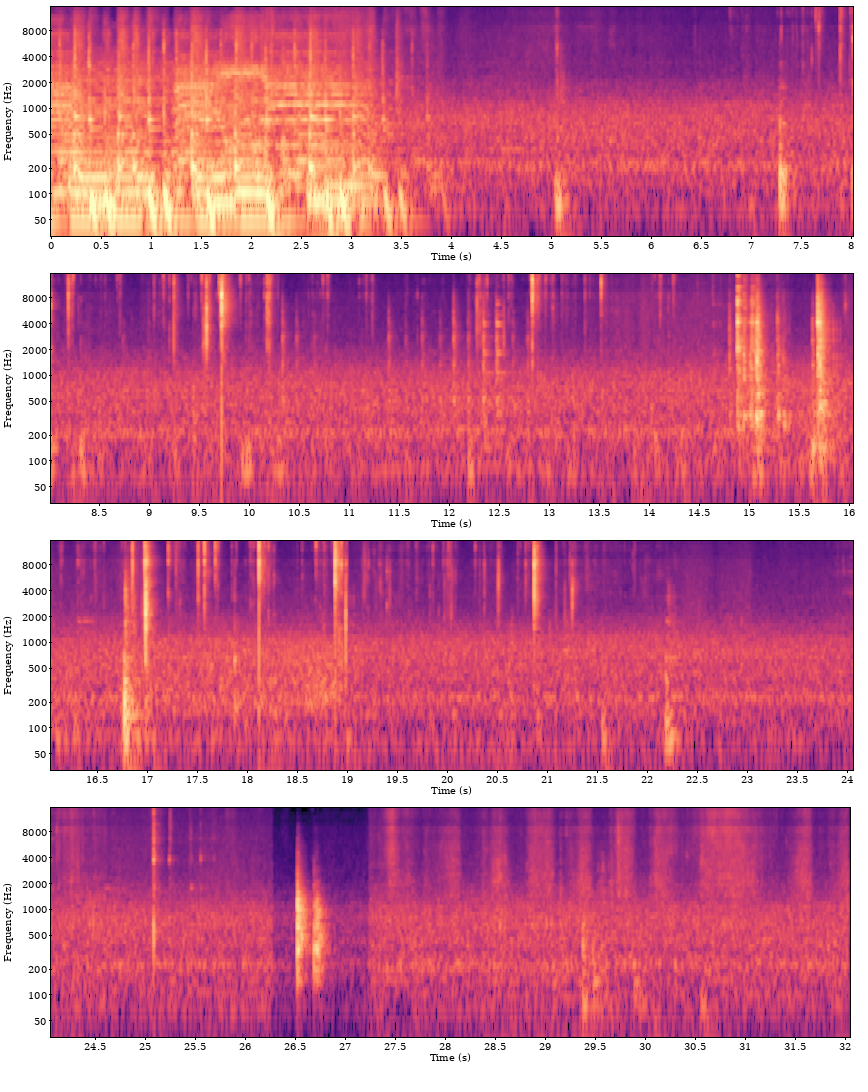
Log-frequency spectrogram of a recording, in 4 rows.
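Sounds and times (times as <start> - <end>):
utensils tapping and clicking: 10.2 - 13.2.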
